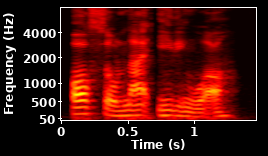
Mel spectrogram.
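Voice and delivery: ordinary talk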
